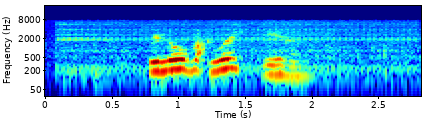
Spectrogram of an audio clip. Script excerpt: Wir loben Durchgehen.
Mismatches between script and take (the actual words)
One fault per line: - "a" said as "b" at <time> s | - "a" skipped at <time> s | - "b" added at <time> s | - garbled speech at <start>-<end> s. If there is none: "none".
none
